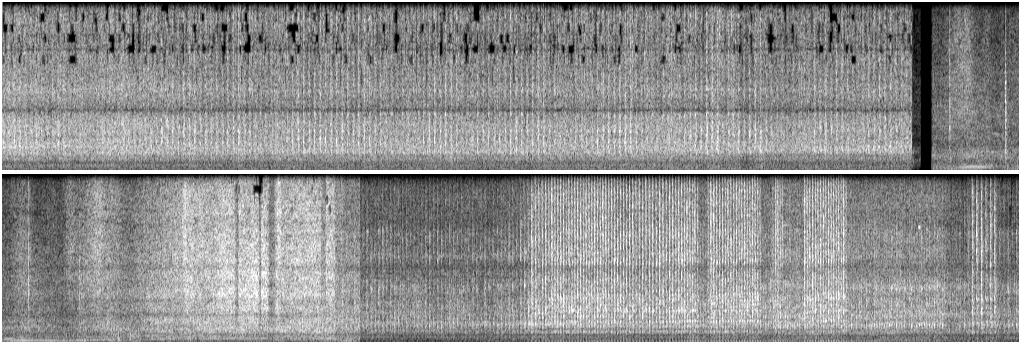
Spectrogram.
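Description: An engine running steadily; after a brief cut about halfway, its pitch rises and falls for a few seconds, then it settles into a lower steady rumble.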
